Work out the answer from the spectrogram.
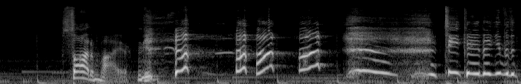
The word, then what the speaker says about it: Sotomayor: It's pronounced Sotomior. Sotomior. Sotomior. Sotomayor.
